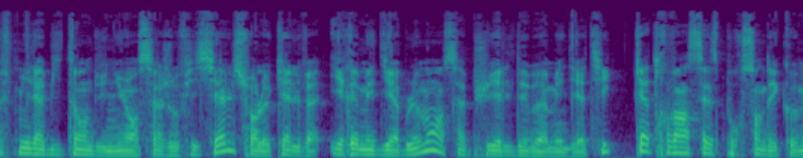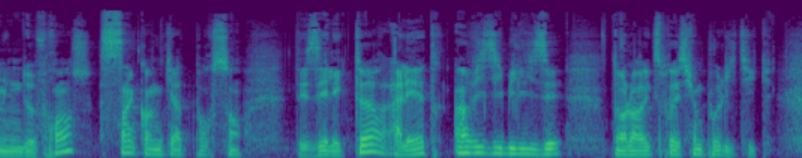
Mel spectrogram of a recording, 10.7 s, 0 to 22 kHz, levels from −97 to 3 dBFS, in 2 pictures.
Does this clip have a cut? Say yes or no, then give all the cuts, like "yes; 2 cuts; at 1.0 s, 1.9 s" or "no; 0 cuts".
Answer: yes; 1 cut; at 6.0 s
